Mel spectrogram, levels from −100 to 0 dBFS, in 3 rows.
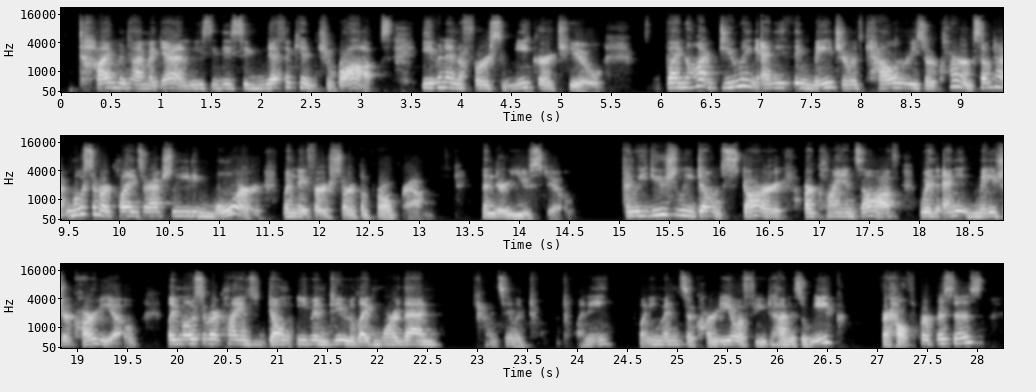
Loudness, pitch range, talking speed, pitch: -17 LUFS, 180-220 Hz, 180 wpm, 195 Hz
